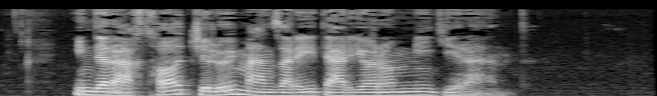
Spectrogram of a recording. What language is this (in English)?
Persian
